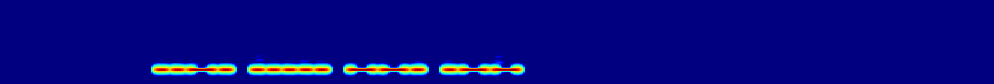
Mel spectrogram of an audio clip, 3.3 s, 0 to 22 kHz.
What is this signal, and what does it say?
Morse code, heard as a keyed tone, about 46 wpm, 700 Hz. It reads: F5GW
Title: DXCC-100 Call Signs - 4 Characters - Repeated 3x - 45wpm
